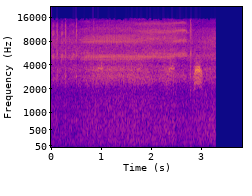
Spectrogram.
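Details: A Soyosan cicada on Muuido island sings a steady, high, hissing buzz that holds without a break.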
